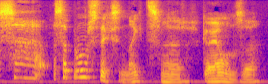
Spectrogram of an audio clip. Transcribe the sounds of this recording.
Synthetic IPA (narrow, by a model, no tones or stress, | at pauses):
sasabruːnsðɪksɪnajtmərɡ̥ajawnsa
